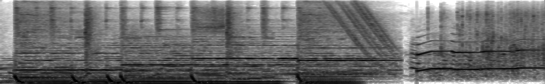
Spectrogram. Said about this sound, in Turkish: Evet çok, çok teşekkür çok teşekkür çok sağ olun çok mersi çok teşekkür İyi ki varsınız iyi ki varsınız çok teşekkür ederim alkışlarınız için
